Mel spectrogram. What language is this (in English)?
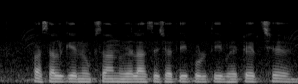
Maithili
